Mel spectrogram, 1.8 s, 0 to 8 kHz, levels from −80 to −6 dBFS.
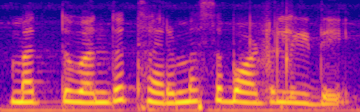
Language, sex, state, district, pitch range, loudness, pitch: Kannada, female, Karnataka, Bidar, 270-290 Hz, -15 LUFS, 275 Hz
